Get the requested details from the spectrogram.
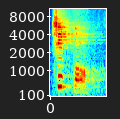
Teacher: Your tongue is sort of blocking the air from coming out. That's what produces the CH sound instead of the SH sound.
